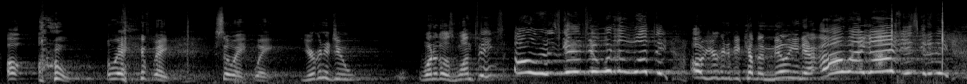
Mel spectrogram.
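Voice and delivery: high, loud mocking laughter voice; mocking church guys. Church guys jeering at her new business, mock high squeal.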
